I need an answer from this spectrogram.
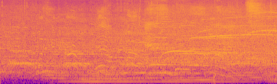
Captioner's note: crowd cheering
